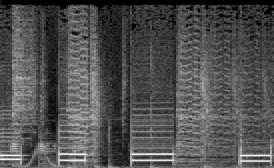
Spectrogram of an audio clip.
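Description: Telephone keypad dialing for a call, with four dual-tone beeps of differing length separated by short gaps and faint clicks, clear and fairly loud.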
